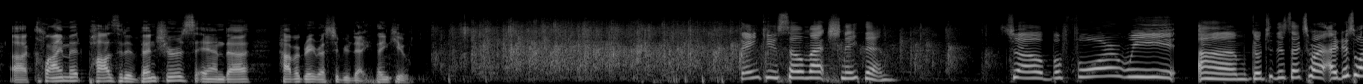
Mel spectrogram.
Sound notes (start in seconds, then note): 4.2 applause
